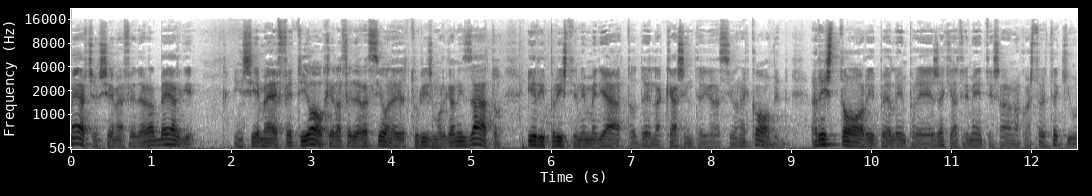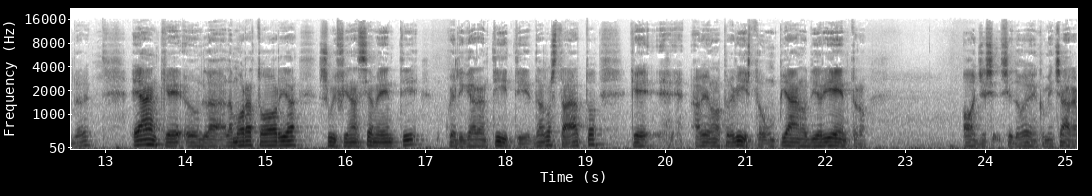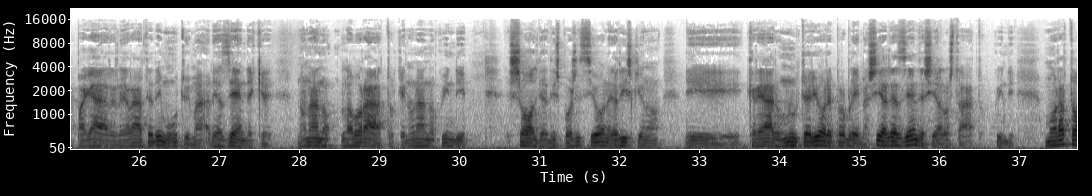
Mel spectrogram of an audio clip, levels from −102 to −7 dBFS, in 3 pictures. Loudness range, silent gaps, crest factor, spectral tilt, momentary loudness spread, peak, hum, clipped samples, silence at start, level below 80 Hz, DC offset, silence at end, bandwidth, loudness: 5 LU; none; 20 dB; -6 dB/octave; 14 LU; -2 dBFS; none; under 0.1%; 0 s; -40 dBFS; under 0.1%; 0 s; 16 kHz; -22 LUFS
